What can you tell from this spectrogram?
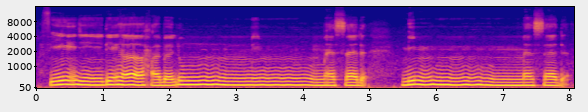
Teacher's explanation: Nun ni macam kita dah buang lah. Kita terus masuk terus ya ke dalam mim. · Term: idgham ma'al gunnah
